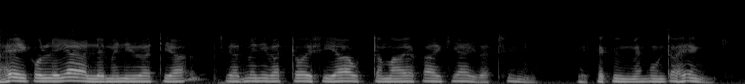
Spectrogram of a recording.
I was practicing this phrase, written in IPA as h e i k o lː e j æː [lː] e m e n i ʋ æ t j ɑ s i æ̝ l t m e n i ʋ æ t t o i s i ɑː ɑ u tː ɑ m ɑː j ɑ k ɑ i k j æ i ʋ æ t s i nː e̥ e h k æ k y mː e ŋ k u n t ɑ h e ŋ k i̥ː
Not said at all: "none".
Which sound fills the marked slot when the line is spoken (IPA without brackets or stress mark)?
lː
